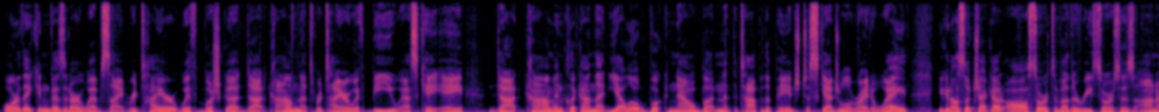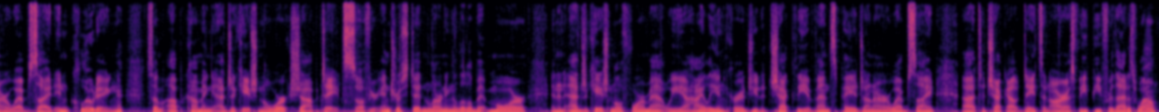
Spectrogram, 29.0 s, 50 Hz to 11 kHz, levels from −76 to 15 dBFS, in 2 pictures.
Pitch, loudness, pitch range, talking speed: 105 Hz, -21 LUFS, 90-120 Hz, 170 wpm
